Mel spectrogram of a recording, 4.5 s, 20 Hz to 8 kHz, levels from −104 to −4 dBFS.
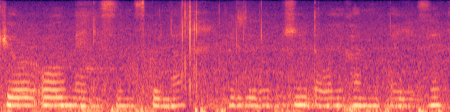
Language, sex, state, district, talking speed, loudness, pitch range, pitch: Nagamese, male, Nagaland, Dimapur, 65 wpm, -18 LUFS, 195-205 Hz, 200 Hz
